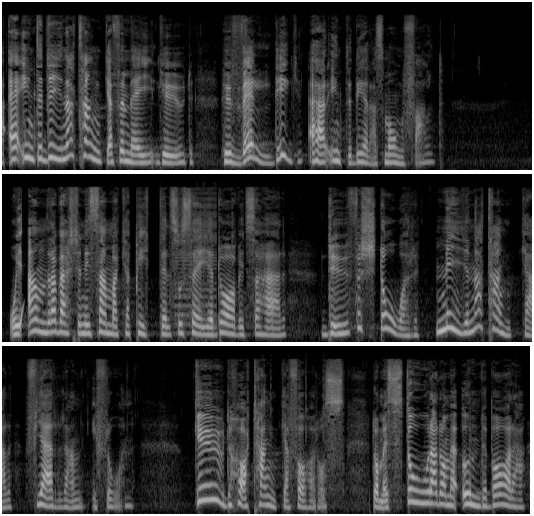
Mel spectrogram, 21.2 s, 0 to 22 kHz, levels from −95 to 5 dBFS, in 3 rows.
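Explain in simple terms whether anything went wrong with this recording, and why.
A nearby 2G mobile phone's radio pulses leaked into the recording circuit, causing GSM phone buzz from 8.88 to 10.15 s, after "andra versen i samma": a harsh, raspy 217 Hz drone that comes and goes, ending before "så här du förstår".

Later, from 17.62 to 18.44 s, a phone's brief radio exchanges produce GSM signalling bursts, a galloping dit-dit-dit of short buzzes.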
